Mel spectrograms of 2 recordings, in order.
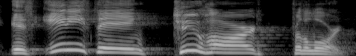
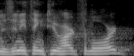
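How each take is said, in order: First: Slow, weighty, higher question leaning on too; preacher slowing down to let the key question land; slow emphatic question. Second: Fast, plain asking of the line; preacher putting the question to the listeners; quick direct question. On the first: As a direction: let "too" hang, each word placed slowly. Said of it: "I'm gonna keep this up here". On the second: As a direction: toss the question straight at them, quickly. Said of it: "let me ask you a question". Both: Shown as a demonstration.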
